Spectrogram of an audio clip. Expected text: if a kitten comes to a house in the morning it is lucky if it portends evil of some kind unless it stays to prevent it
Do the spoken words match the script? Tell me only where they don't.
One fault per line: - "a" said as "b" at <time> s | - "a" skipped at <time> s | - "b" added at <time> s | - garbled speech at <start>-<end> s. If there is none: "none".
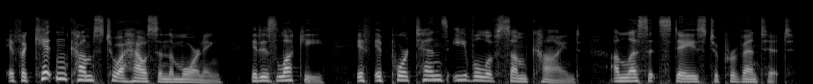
none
